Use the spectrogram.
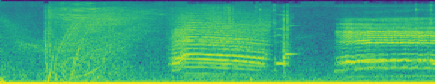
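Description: A sheep Pokémon cries in the Cobblemon Minecraft mod, giving two wavering bleats one after the other over a steady low hum.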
